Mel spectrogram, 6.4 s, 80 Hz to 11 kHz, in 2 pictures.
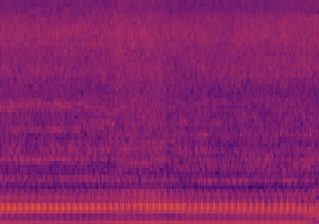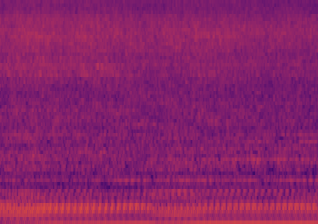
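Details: Nissan R32 Skyline GTS with swapped RB25 six-cylinder, first start: steady, low idle with even pulse, no stumbles or knocks. Later misfired badly, owner suspects overheated coil packs. Normal idle.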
